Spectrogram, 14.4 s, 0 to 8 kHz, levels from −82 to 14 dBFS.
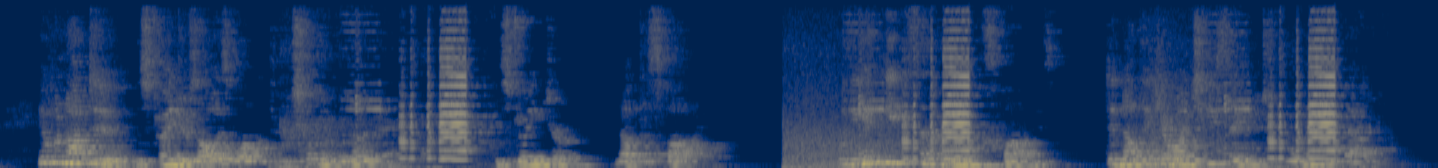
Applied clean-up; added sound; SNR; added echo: classical method WPE with log-MMSE.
